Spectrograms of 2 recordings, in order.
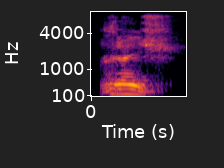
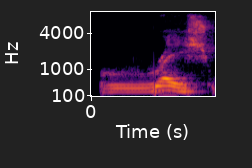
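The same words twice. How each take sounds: First: The R is made at the back of the throat. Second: The R is made with rounded, pursed lips. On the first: The speaker calls it right. "from the back of the throat" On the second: The speaker calls it wrong. "where we look like we're kissing"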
